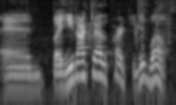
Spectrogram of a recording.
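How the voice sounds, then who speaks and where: A man co-hosting a casual gaming podcast, relaxed and thinking aloud, with many fillers. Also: mid-range voice, quick pace, husky. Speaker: podcast co-host.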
